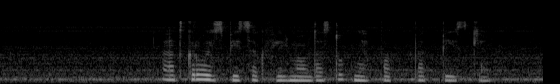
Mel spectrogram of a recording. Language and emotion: Russian, neutral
